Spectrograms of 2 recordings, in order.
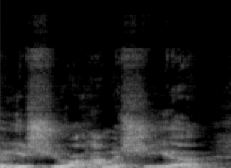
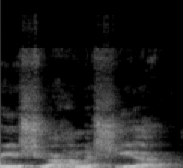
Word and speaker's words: Yeshua HaMashiach: his name is still Yeshua hamashiach or Yeshua hamashiach people from that area pronounce it like that with a bit of a CH or a K on the end but he's The God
